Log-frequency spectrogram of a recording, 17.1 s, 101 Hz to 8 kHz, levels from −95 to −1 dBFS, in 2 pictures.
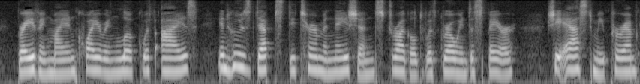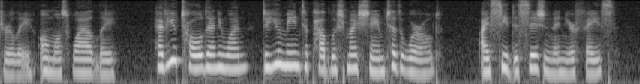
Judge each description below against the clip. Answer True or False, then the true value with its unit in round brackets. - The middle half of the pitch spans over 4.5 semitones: False (3.5 semitones)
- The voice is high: True (195 Hz)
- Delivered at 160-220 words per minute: False (145 wpm)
